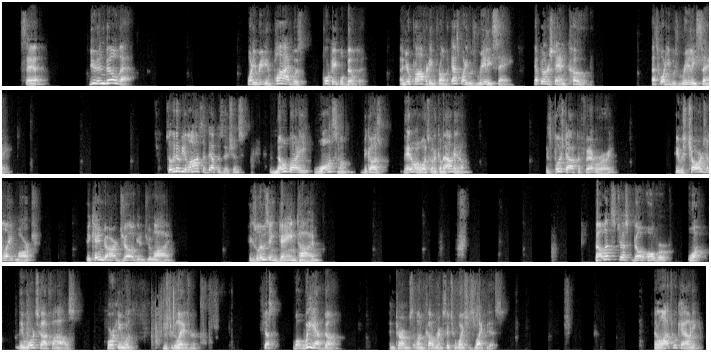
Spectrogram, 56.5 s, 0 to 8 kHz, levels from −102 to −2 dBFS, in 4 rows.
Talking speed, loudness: 115 wpm, -16 LUFS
